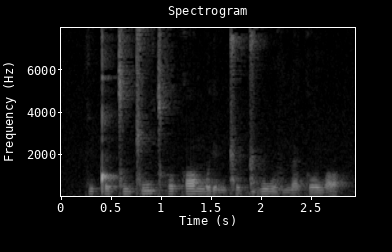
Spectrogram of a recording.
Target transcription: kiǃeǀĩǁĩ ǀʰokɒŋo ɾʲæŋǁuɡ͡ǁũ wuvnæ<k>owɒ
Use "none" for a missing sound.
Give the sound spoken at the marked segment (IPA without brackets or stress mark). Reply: k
